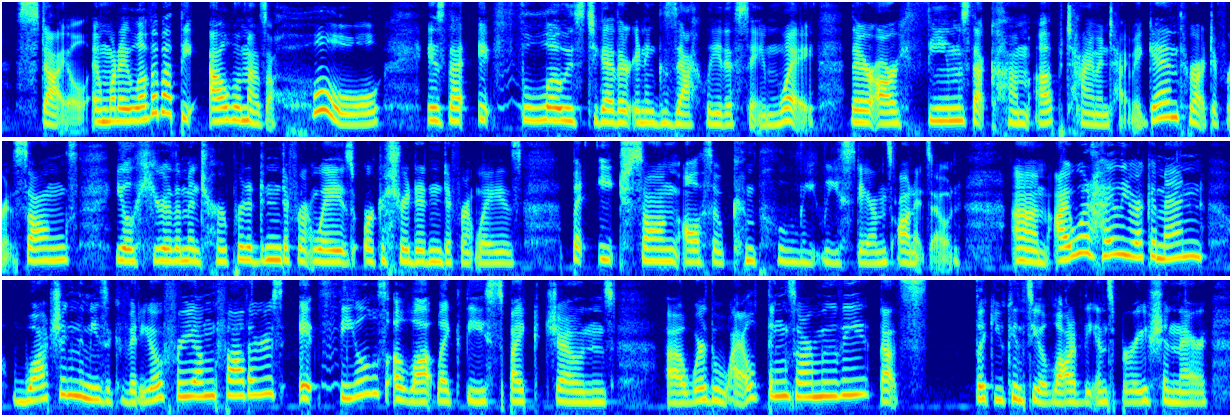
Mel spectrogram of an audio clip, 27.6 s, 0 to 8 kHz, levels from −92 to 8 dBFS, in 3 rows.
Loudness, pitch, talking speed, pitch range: -27 LUFS, 235 Hz, 200 wpm, 210-265 Hz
